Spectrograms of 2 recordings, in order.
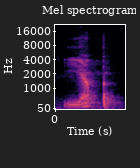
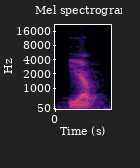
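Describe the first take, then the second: First: The final p is crisp and strongly released. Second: The final p is soft and barely released.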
